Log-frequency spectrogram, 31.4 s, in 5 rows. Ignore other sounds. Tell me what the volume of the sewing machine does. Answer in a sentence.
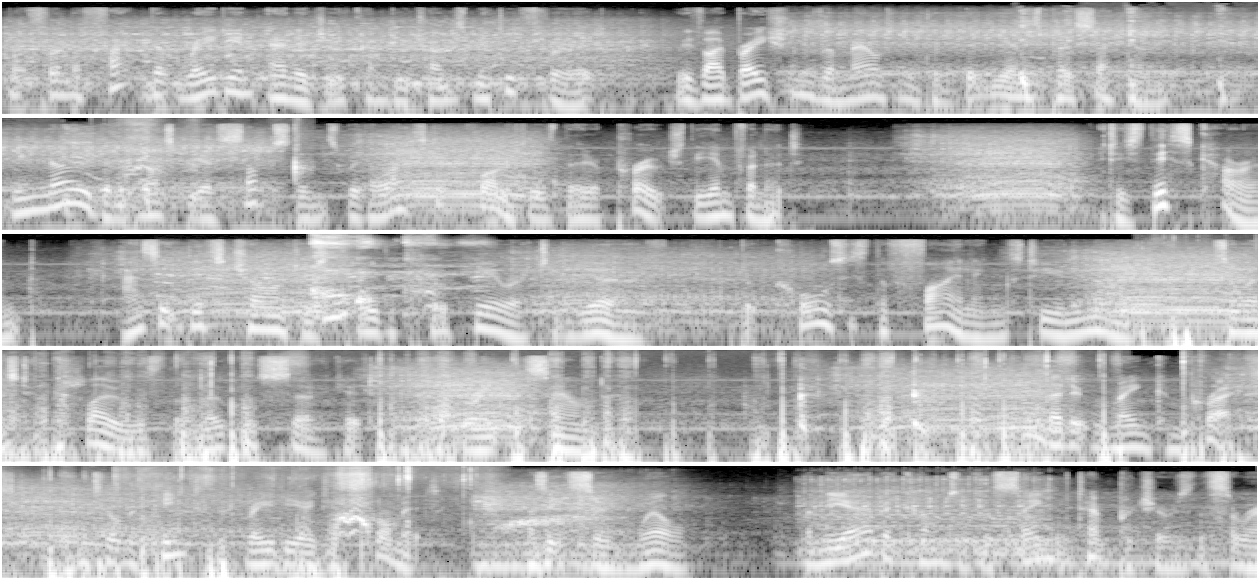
The loudness of the sewing machine stays about the same.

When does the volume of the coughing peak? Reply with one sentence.
The volume of the coughing peaks at 14 seconds.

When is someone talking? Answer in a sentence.
The talking can be heard from 0.0 to 10.3 s, from 11.8 to 22.1 s and from 23.9 to 31.3 s.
